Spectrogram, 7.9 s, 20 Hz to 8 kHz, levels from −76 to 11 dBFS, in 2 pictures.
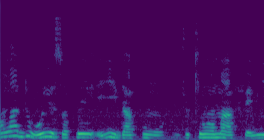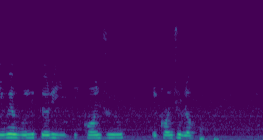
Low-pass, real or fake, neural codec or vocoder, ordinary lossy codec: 7.2 kHz; real; none; none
